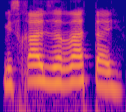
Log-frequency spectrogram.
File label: "misqialzarra", Archi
